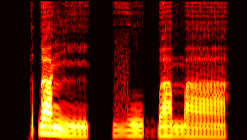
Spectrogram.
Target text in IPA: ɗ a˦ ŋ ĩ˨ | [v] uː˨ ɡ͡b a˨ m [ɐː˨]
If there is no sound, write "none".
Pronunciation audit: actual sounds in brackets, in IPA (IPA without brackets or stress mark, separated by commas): v, aː˨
